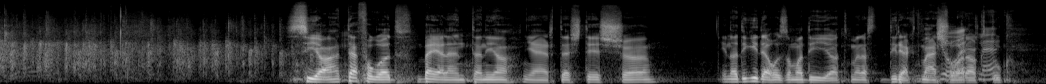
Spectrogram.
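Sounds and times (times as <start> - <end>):
audience applause at an award event: 0.0 - 3.2
speech: 2.9 - 6.6, 7.2 - 10.2.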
